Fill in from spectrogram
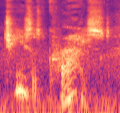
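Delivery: slow mock-stunned whisper. Mover looks down at tiny customer, retold stunned whisper. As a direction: whisper it slowly in disbelief.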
